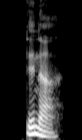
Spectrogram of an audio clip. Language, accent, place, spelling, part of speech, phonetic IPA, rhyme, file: German, Germany, Berlin, Diner, noun, [diˈneː], -eː, De-Diner.ogg
- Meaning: diner (eatery)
